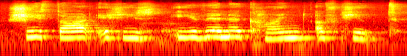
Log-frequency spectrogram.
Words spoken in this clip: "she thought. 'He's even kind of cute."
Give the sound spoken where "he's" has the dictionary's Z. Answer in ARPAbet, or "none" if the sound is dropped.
Z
